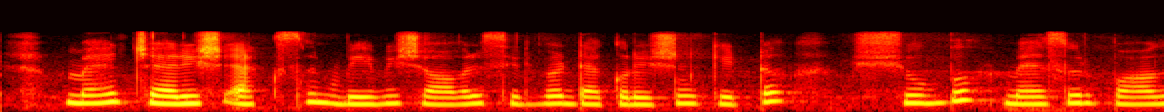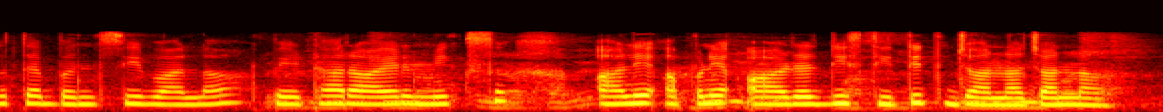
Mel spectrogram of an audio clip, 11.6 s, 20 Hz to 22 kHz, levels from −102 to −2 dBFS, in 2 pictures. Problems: constant background noise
